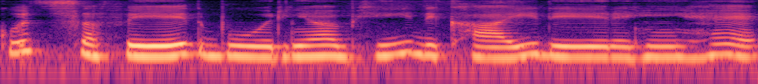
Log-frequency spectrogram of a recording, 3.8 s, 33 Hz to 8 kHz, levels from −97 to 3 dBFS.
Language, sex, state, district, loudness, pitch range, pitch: Hindi, female, Chhattisgarh, Raipur, -14 LUFS, 195-220 Hz, 205 Hz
